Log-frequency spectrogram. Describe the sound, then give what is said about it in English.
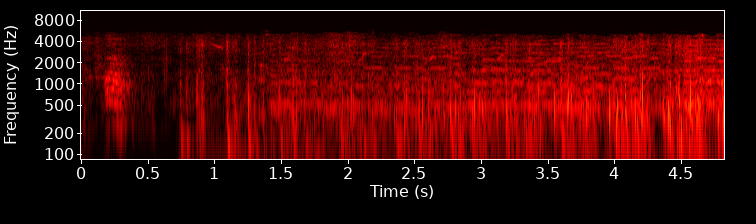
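A horse's hooves clip-clop in a quick, steady rhythm, fairly loud, as a rider leaves on horseback, the hoofbeats growing a little louder and busier toward the end, with no one speaking. “He's going away. I still think I ought to shoot him. Let him go. What's the sense in killing someone unless we're paid for it? Getting to his horse.”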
